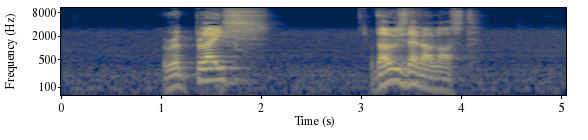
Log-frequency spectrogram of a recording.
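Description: A middle-aged man speaks calmly and close to the microphone, in short phrases.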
